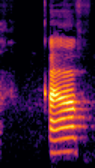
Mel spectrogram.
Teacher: क़ाफ इसको फथा, मुफख्खम भरा हुआ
